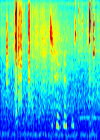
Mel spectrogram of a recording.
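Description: Hand pruners cutting woody hybrid tea rose canes: a few short, sharp snips, a quick cluster of them about a third of a second in and another pair near the end.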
